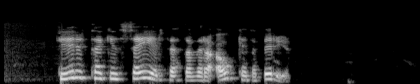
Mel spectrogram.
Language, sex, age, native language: Icelandic, female, 20-29, Icelandic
